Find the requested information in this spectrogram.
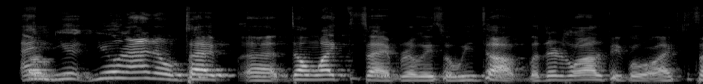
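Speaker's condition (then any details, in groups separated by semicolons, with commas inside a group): Cerebral palsy; speech sounds drunk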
